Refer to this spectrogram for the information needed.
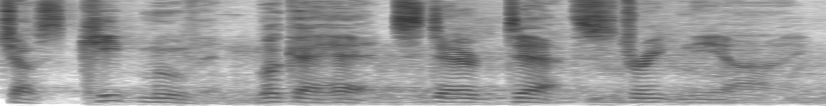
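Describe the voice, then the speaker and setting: A man's put-on character voice at medium pitch, delivered at a fairly slow pace. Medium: video game. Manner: sardonic, blunt.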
